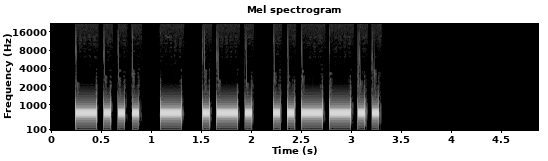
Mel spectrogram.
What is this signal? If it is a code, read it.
Morse code, heard as a keyed tone, about 17 wpm, 700 Hz. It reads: BTR?
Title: Sentences from Top 400 Words and Abbreviations 17wpm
